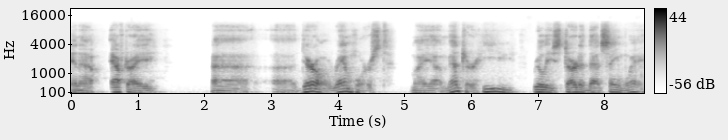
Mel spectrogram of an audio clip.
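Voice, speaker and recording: A man with a Midwestern US accent, medium in pitch and somewhat breathy, at a very slow pace with ordinary pitch variation and long, frequent pauses. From Sioux Center, Iowa. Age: 60s. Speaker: retired company CEO. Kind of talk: casual interview, storytelling. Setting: video call.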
